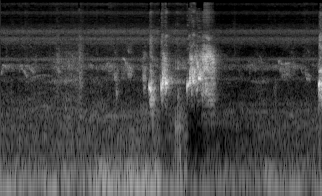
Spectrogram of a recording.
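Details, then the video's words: On a farm, a quail calls repeatedly after its companion was moved to the other side, giving a few short, bright chirps around two seconds in and one more near the end over a low hum. "এই যে কোয়েল পাখিটা ডাকাডাকি করছে কি জন্য জানেন?"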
